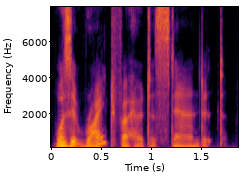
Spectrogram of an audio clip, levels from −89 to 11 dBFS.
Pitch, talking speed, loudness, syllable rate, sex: 190 Hz, 255 wpm, -18 LUFS, 4.6 syllables/s, female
